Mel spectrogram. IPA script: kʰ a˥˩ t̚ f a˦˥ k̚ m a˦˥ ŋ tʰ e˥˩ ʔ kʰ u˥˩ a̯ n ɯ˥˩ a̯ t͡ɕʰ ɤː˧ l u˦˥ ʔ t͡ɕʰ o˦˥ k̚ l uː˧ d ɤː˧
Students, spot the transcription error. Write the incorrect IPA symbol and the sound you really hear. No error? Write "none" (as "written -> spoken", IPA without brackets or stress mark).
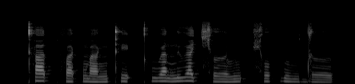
none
